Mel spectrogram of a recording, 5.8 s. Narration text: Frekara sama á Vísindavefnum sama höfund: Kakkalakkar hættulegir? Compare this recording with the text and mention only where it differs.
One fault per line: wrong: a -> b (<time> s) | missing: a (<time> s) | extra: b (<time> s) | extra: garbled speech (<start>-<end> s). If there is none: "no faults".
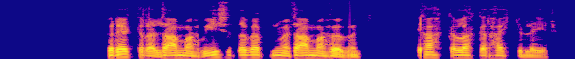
no faults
